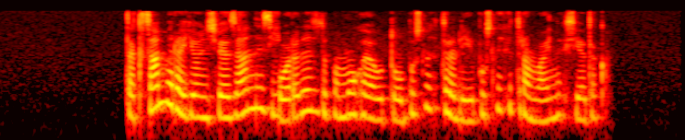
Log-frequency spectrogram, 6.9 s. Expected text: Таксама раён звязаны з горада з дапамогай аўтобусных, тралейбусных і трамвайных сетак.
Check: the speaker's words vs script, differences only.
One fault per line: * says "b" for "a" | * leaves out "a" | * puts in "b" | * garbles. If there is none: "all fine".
all fine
